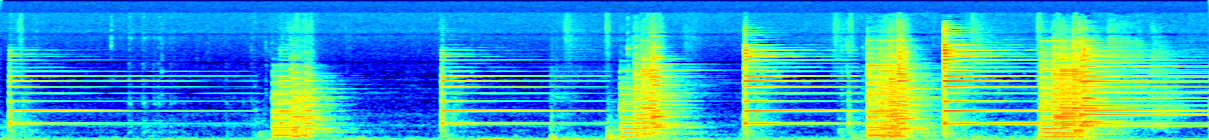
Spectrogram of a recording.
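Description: Grand piano: a single mid-range note is struck and left to ring, then answered by a loud, dense low chord. This happens four times, each return coming sooner than the last.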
